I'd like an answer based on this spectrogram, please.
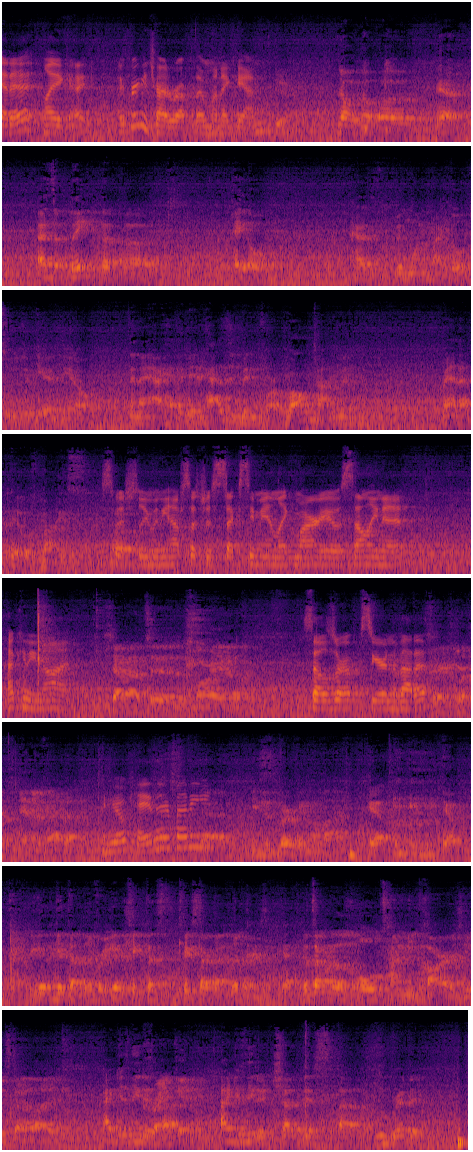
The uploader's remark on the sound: Recorded in the one & only Spokeasy Public House.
